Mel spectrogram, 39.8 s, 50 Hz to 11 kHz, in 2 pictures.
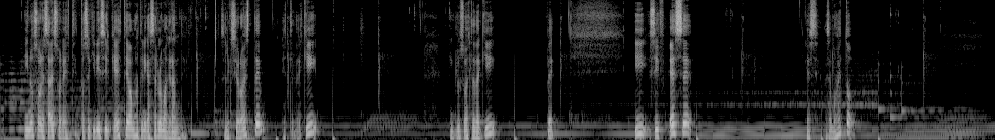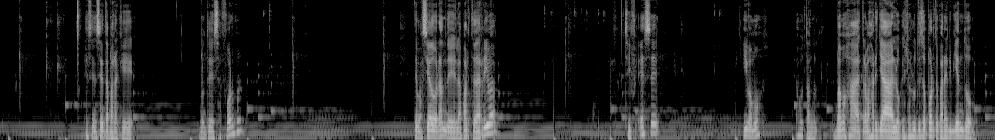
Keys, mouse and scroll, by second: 1.3-2.4 scroll up 9, 2.5 middle click, 3.4 right click, 3.8 alt+shift+right click, 4.0 alt+shift+right click, 4.7 alt+shift+right click, 6.1 middle click, 6.6 scroll up 1, 7.3 scroll down 2, 8.1 alt+shift+right click, 8.8 alt+shift+right click, 9.5 middle click, 13.2 shift+s, 15.1 s, 18.3 middle click, 21.0 s, 26.0 scroll down 2, 26.4 middle click, 28.7-29.5 scroll up 8, 29.9 Tab, 30.8 right click, 31.3 alt+shift+right click, 31.5 right click, 31.8 alt+shift+right click, 32.5 shift+s, 33.3 shift+s, 34.6 s, 36.2 scroll down 3, 36.9 scroll up 2, 38.2 ctrl+r.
